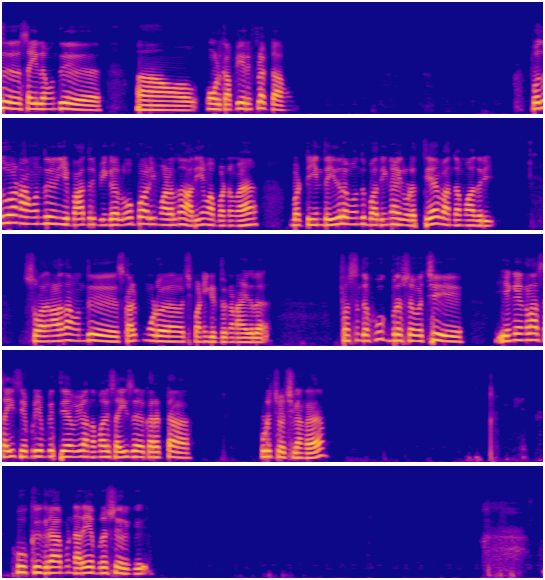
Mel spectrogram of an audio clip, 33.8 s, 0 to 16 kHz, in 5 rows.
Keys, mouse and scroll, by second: 2.2 scroll down 2, 2.4 middle click, 2.7-3.6 scroll up 1, 3.6-12.2 drag, 12.2-13.2 middle drag, 13.2-14.0 scroll up 1, 14.0-15.7 drag, 15.7 scroll down 2, 16.2 shift+middle click, 16.5 scroll up 1, 16.8 middle click, 17.6 click, 18.3-19.9 middle drag, 19.9-23.7 drag, 23.7 scroll down 2, 23.9 middle click, 24.5-26.0 scroll up 2, 26.0 click, 26.2 middle click, 26.9 scroll up 2, 27.5-32.9 drag, 32.9-33.3 scroll down 2, 33.3 middle click.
